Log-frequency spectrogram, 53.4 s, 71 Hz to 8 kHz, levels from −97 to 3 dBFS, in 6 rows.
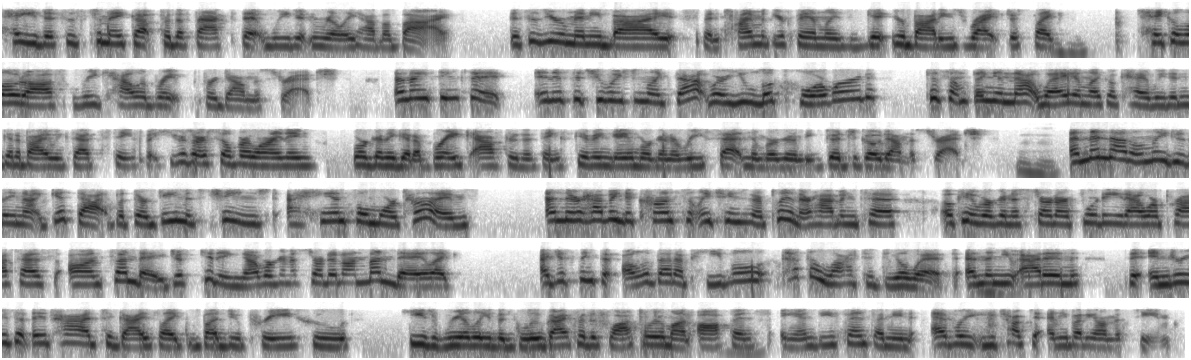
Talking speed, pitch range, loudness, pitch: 230 wpm, 195-270 Hz, -19 LUFS, 225 Hz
